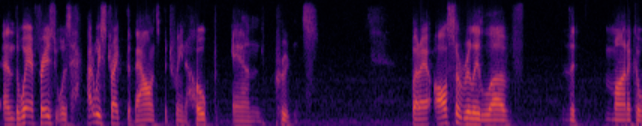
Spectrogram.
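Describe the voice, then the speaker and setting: Reflective male host, bright forceful tone, muffled lo-fi call sound. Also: medium pitch, smooth. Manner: reflective, searching for words. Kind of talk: casual video call chat.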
